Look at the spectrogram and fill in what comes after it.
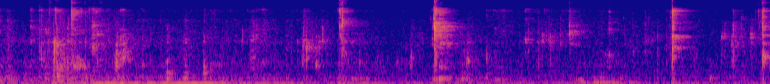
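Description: Quiet chewing of a mouthful of cheesy penne pasta, with scattered short mouth clicks.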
